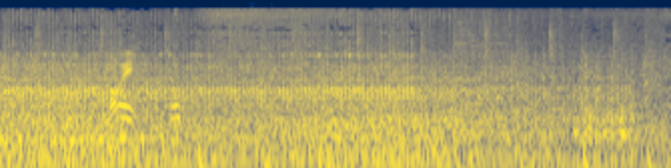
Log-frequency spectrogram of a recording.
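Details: Volvo truck diesel after a cranking no-start and hard-starting fuel system fix: steady, even clatter that settles slightly with no misses or stumbles; normal idle.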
